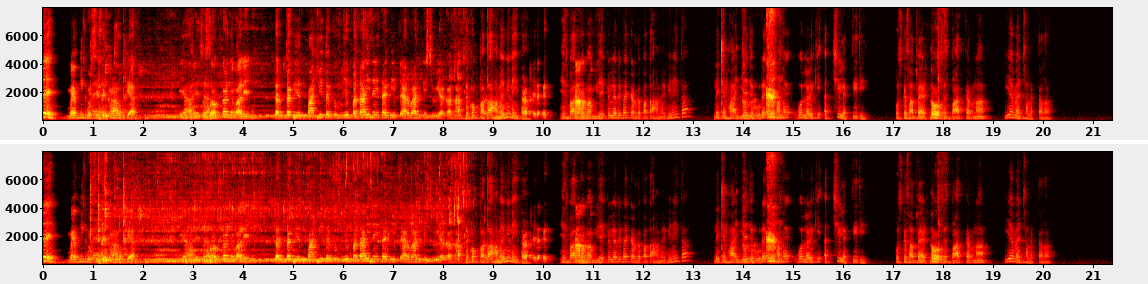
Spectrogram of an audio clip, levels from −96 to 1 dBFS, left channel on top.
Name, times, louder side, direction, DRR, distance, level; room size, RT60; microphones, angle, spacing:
voice 1, 0.0-1.9 2.7-4.2 4.6-8.5 9.6-10.1 10.6-10.9 14.0-14.8 17.8-17.9, left 2 dB, 85° left, 1.1 m, -29 dB
voice 2, 0.6-1.3 2.9-3.4 8.4-9.8 10.4-13.0 13.4-16.5 17.1-18.9 19.2-20.2, left 1 dB, 15° left, 0.4 m, -37 dB
Liquid, 0.9-8.6 9.0-9.1, right 4 dB, 70° right, 0.4 m, -35 dB
6.8 x 3.5 x 6.1 m
head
